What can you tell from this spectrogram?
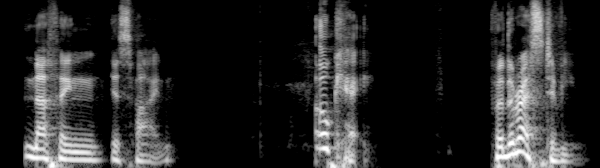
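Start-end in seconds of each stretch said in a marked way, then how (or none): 0.2-1.3 resigned, accepting tone. Voicing a character answering a server's question: resigned. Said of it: "but just very kind of resignation".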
